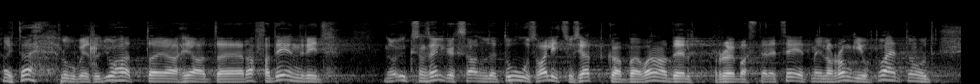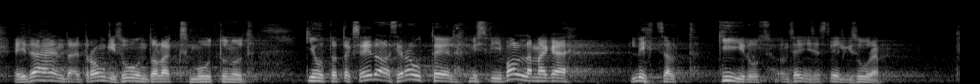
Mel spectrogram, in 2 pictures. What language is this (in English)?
Estonian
